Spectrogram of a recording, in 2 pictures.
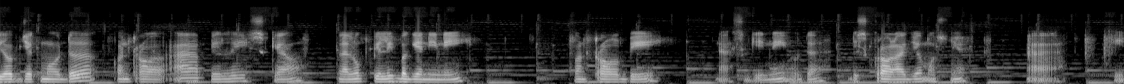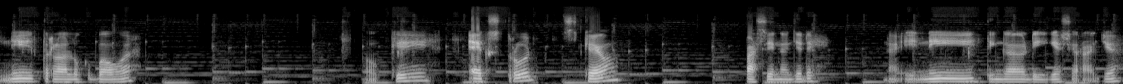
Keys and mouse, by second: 0.0 ctrl+a, 0.2 ctrl+a, 3.3 Tab, 4.6 ctrl+b, 8.6 Tab, 9.9 alt+z, 10.3 alt+shift+middle click, 11.3-13.8 drag, 14.3 alt+shift+middle click, 14.7 e, 15.7 s, 19.2 Tab, 19.9 alt+z.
